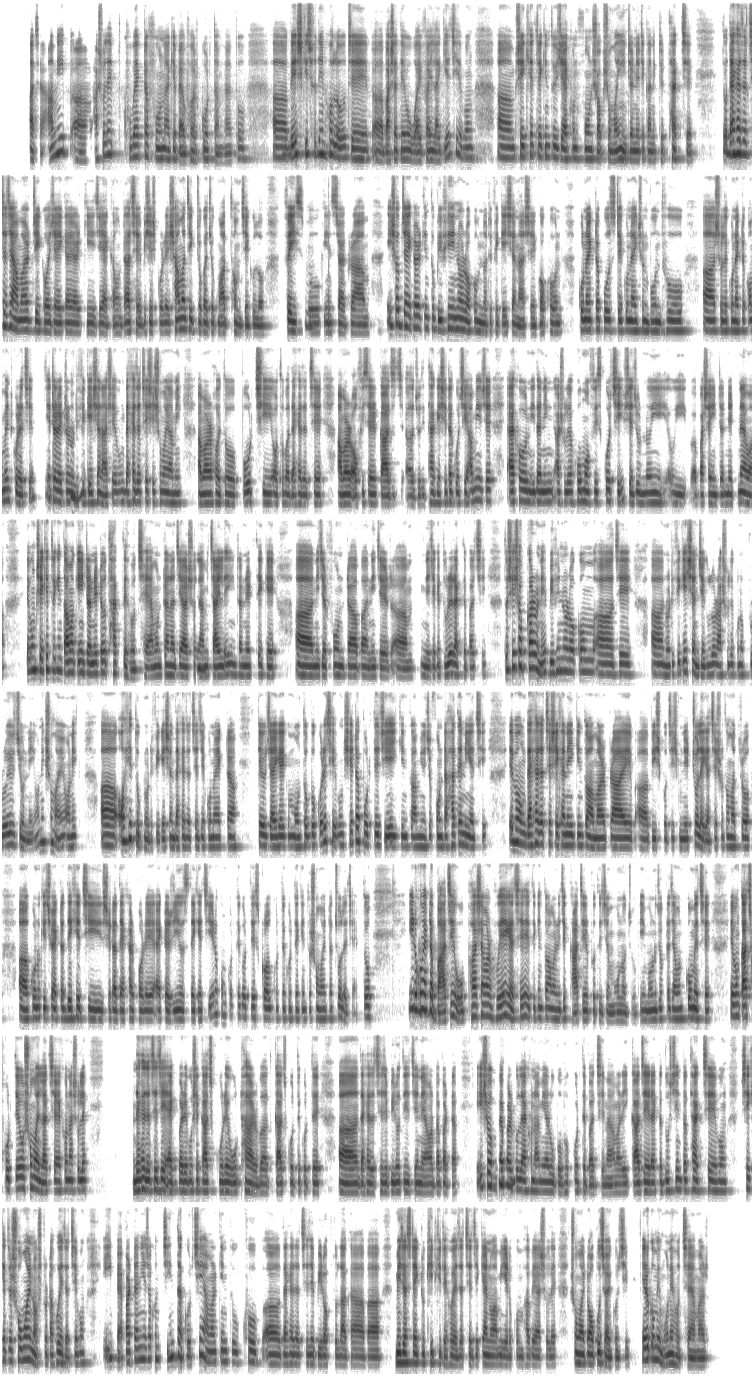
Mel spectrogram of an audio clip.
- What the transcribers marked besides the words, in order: other noise
- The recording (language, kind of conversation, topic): Bengali, advice, ফোন ও নোটিফিকেশনে বারবার বিভ্রান্ত হয়ে কাজ থেমে যাওয়ার সমস্যা সম্পর্কে আপনি কীভাবে মোকাবিলা করেন?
